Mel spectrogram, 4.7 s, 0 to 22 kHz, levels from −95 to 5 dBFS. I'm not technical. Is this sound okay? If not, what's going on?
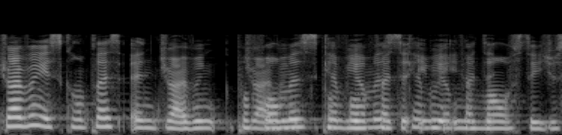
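No. A doubled audio track runs from 2.04 to 4.12 seconds. A second, somewhat quieter copy of the speech trails about seven tenths of a second behind and starts and stops abruptly. The sound was likely captured twice, once through a slower path.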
